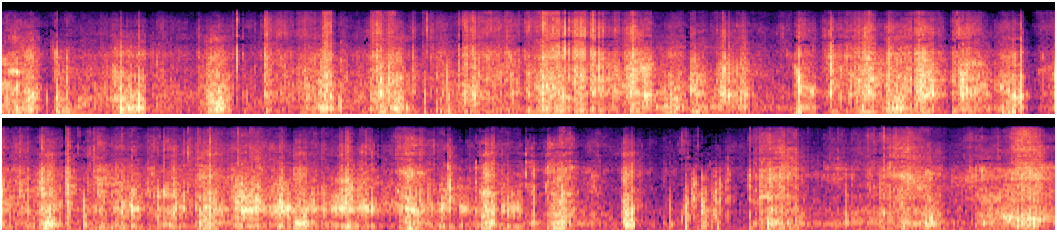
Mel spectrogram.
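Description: Frozen passion fruit ice cracking and crunching in a dense run of sharp cracks, as a slab is pried loose from a plastic tray with a gloved hand and ice is chewed.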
